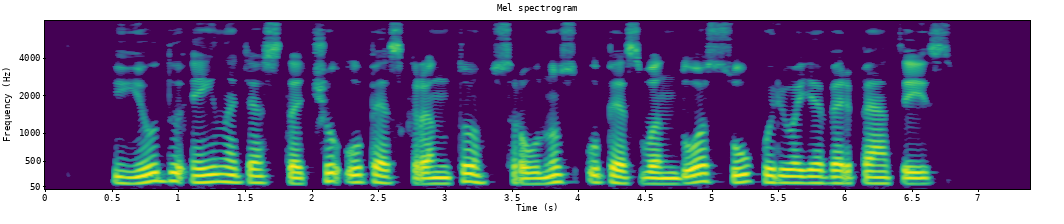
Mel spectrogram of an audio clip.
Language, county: Lithuanian, Panevėžys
